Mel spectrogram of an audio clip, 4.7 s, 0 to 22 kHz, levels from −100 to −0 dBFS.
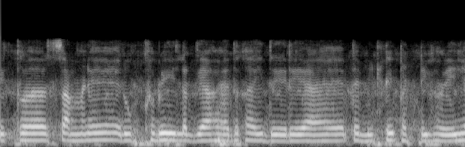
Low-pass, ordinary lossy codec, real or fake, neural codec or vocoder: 7.2 kHz; none; fake; codec, 24 kHz, 6 kbps, HILCodec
